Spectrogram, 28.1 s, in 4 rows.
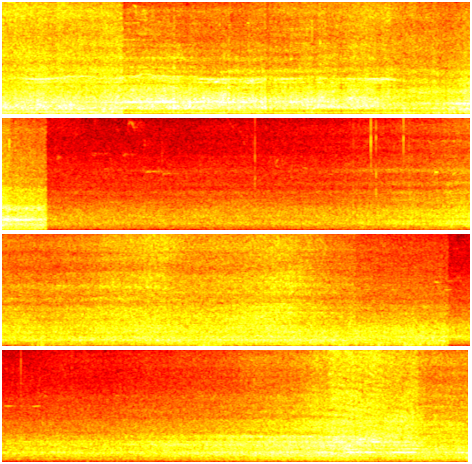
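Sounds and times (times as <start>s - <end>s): train passing close by: 0.0s - 28.0s.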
